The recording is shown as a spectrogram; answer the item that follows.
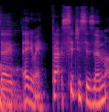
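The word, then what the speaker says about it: psittacism: Citticism, but it's got a silent P. – Oh, the P is silent, as in swimming pool.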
